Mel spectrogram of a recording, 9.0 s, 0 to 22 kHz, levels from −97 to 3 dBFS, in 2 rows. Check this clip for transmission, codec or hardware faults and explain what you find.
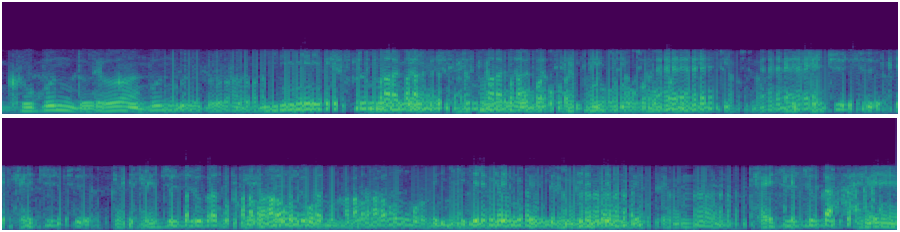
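Three faults stand out: a doubled track, buffer tearing, and a brief packet loss with pitch repetition, all heard over a narrow telephone band of roughly 150 Hz to 3.6 kHz.

Doubled audio track, throughout: a second, dry, full-band copy of the speech trails the original by about half a second, only around 5 dB quieter, with no reverberant tail. The likely cause is the signal being captured again through a slower path, or an edit stacking two misaligned copies.

Buffer tearing, from 0.8 s to the end: a steady robotic rattle at 25 Hz rides on the speech and drops away in pauses. The writer and reader of the ring buffer have drifted so they cross every period, a rate that fits a 40 ms buffer. Roughly half of each buffer carries audio about a tenth of a second stale, spliced in with hard edges.

Packet loss with pitch repetition, 7.90 to 7.94 s: for 40 ms the speech holds on a slightly stretched, buzzy tone. 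The receiver filled the gap, which points to two lost 20 ms packets, by looping the last pitch cycle and fading it before normal audio resumed.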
